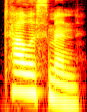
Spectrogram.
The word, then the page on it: talisman: tǽlismən; タァリスマン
